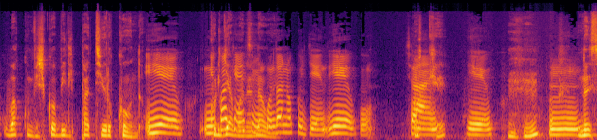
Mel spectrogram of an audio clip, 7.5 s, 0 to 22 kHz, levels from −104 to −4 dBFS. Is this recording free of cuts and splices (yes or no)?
yes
